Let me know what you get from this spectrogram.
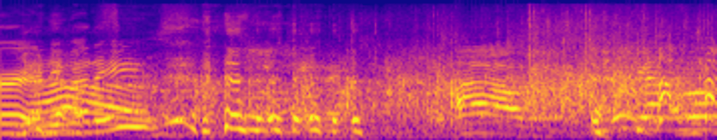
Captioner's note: audience laughs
